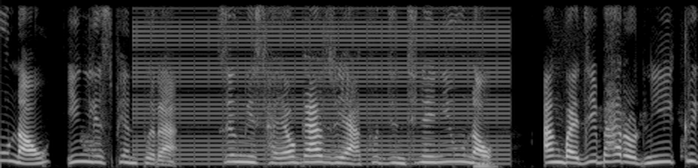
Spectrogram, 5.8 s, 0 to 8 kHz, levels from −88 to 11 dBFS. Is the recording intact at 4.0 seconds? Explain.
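No. At 4.0 seconds two things are going on at once. The first is GSM phone buzz, running from about 1.11 to 4.25 s. A 2G handset nearby is transmitting in bursts at roughly 217 per second, and the audio circuitry rectifies those radio pulses into sound. You get a hard, raspy buzz at 217 Hz, full of harmonics, sitting about 15 dB under the speech. It holds steady the whole time, which fits a phone on an active call.

Overlapping it, from 3.73 to 4.13 s, the speech drops out sharply, falling by something like 40 dB at its deepest and staying down for about 0.4 s. That's likely speech suppressed in double talk. Both ends were talking together, the echo canceller couldn't tell the near talker apart from the loudspeaker echo, and it clamped down on everything. So right at 4.0 s the voice is being suppressed while the buzz carries on underneath.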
